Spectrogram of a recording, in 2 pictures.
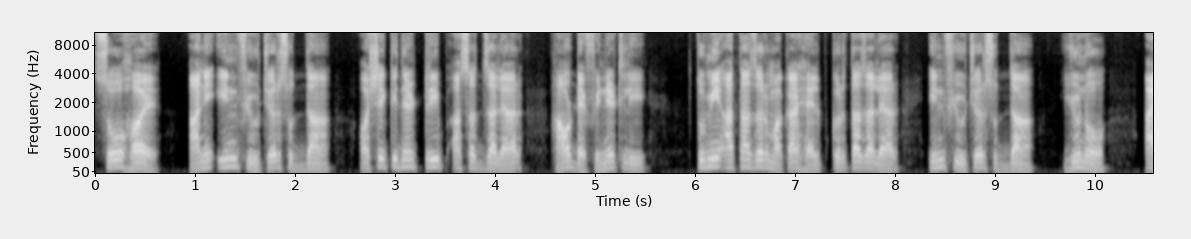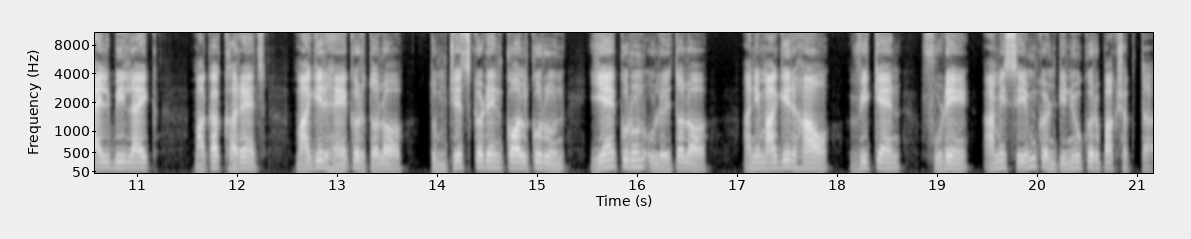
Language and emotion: Goan Konkani, neutral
